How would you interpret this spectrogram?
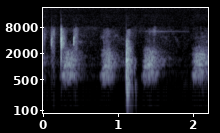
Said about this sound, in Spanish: Oye, ¿y esos perros, es un ringtone nuevo o sigues la moda de Teams de que se oigan los pinches perros de fondo? Es la moda, güey. Aquí se oyen los perros cada 24 horas.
